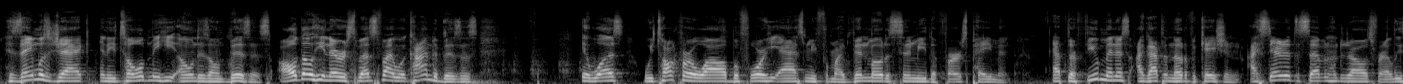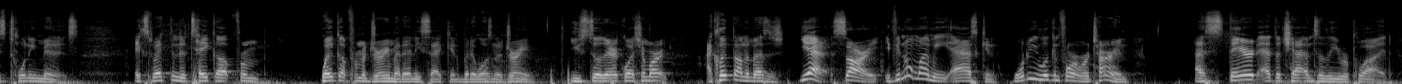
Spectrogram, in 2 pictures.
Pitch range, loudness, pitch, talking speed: 130-165 Hz, -24 LUFS, 150 Hz, 235 wpm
